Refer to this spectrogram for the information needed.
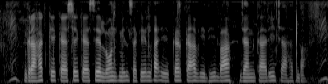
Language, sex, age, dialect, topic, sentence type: Bhojpuri, male, 18-24, Western, banking, question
